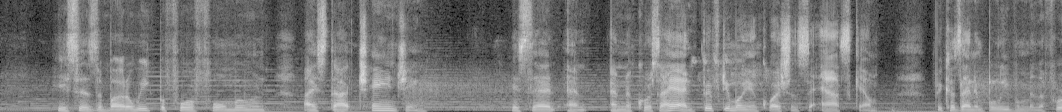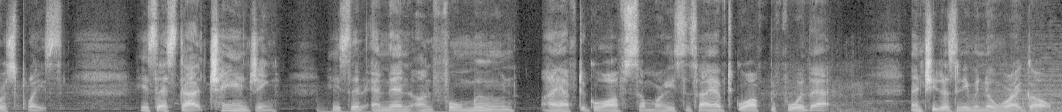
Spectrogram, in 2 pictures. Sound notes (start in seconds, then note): none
